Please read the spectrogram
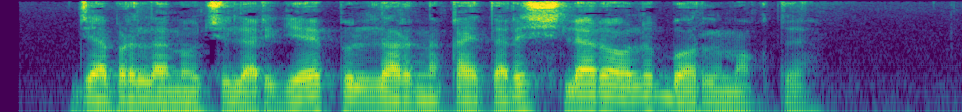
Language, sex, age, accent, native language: Uzbek, male, 18-24, Farg'ona, Uzbek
